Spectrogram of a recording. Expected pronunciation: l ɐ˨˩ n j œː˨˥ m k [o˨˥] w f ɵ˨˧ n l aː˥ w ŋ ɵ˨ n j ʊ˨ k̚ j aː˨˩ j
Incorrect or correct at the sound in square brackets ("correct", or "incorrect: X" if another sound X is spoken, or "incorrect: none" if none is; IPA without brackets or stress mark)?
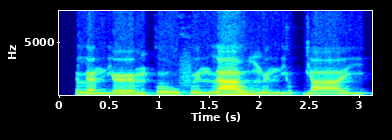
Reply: correct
